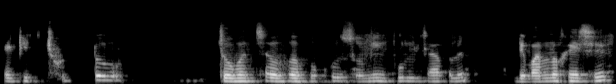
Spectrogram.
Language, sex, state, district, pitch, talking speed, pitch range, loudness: Bengali, male, West Bengal, Paschim Medinipur, 155 Hz, 115 wpm, 145-165 Hz, -19 LUFS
